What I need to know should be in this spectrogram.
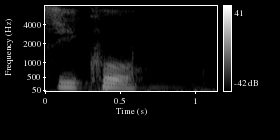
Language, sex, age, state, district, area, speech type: Hindi, male, 18-30, Uttar Pradesh, Chandauli, rural, read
